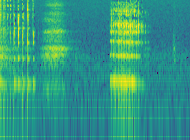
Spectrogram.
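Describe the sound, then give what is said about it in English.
A couple of loud belches: a rough, rattling burp followed by a short pause, then a longer, smoother one that trails off into quiet, with no talking. “But first, some belches.”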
